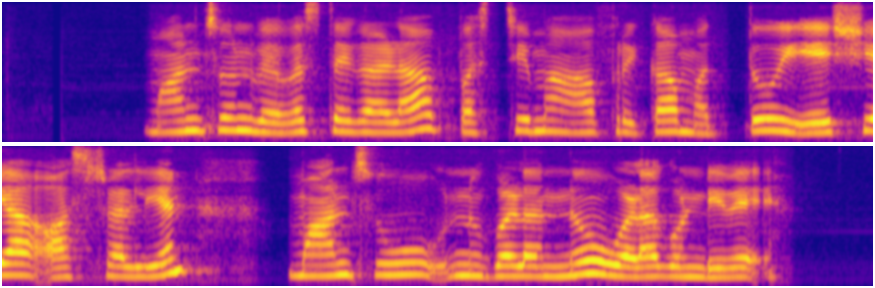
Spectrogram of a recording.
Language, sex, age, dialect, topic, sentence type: Kannada, female, 18-24, Coastal/Dakshin, agriculture, statement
